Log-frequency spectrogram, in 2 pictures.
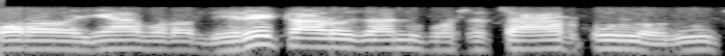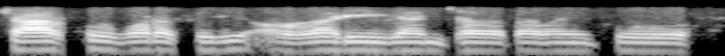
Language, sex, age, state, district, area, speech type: Nepali, male, 60+, West Bengal, Kalimpong, rural, conversation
